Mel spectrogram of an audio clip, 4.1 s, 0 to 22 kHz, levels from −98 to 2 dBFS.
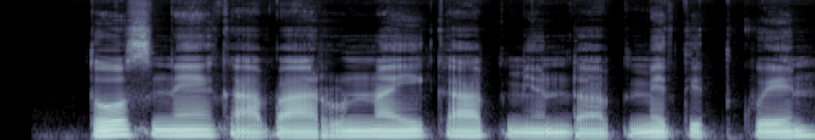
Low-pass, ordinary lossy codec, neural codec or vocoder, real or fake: none; none; none; real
